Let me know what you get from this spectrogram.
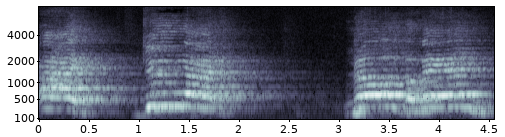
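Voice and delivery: very slow, high, full-voiced shout; shouted denial. Peter declaring before them all, shouting. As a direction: bellow it, stretching every word. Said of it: "I declared before them all".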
